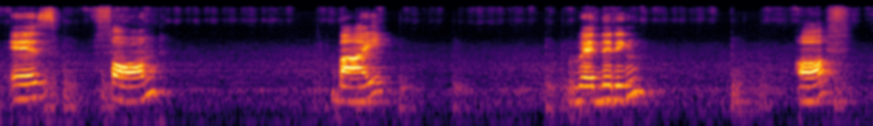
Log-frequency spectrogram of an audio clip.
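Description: A woman speaks slowly and clearly, as if teaching, close to a microphone.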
